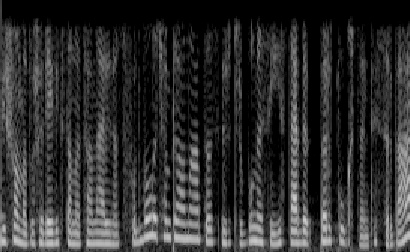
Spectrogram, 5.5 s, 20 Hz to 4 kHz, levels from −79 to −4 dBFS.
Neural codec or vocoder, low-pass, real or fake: codec, 24 kHz, 1 kbps, SNAC; 3.6 kHz; fake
